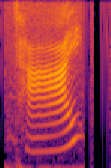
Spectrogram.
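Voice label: "caai2", Cantonese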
